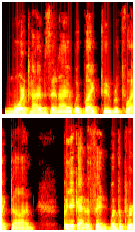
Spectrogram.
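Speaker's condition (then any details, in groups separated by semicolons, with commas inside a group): Cerebral palsy; wheelchair user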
